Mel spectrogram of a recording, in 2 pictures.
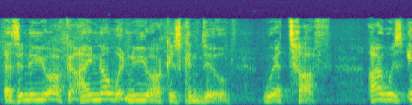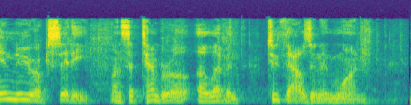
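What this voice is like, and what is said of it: New York accent. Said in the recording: “as a New Yorker myself, for those of you who haven't figured out from my accent that I'm from New York”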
